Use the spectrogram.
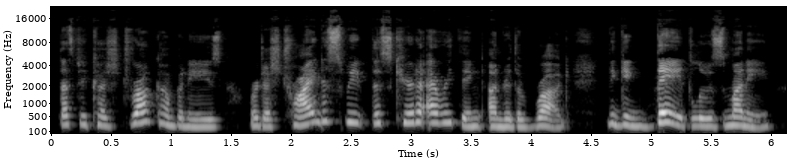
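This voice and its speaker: A woman's voice: on the high side, a little fast, natural voice. A woman playing an outspoken young passenger. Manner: chatty, lecturing. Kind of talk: amateur audio drama acting.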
